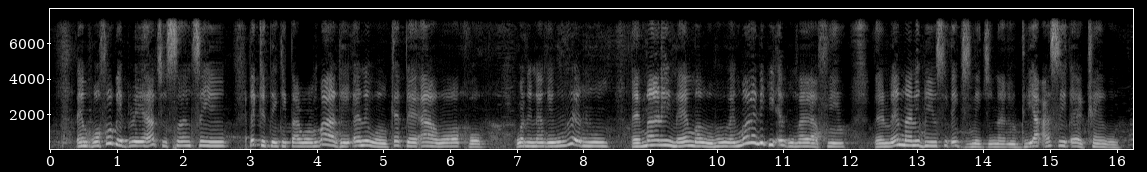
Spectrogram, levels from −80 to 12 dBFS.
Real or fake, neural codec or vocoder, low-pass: fake; codec, 24 kHz, 0.9 kbps, WavTokenizer, medium music audio release; 7.2 kHz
